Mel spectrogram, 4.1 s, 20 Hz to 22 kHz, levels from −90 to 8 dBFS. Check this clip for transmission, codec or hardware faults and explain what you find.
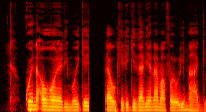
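At 1.77 s the speech drops out for about 0.3 s and resumes at 2.12 s, with roughly 0.3 s of material skipped. This is a stream reconnect: the connection broke, the player fell silent, then rejoined the live stream further on with a freshly started decoder.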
